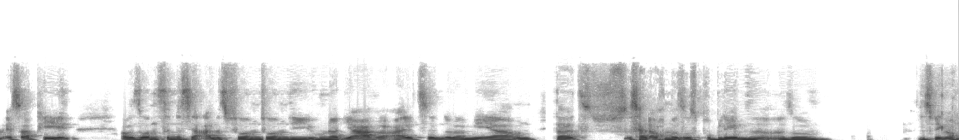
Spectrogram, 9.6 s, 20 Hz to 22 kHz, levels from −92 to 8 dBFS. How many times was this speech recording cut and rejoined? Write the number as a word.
two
